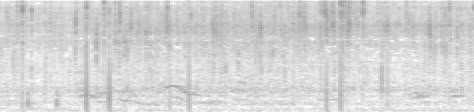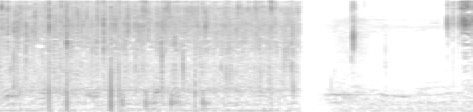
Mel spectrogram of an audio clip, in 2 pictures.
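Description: An egg sizzling and crackling in hot oil on top of spicy chicken keema in a pan, with a steady hiss and many sharp pops. It cuts off suddenly about eight seconds in.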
